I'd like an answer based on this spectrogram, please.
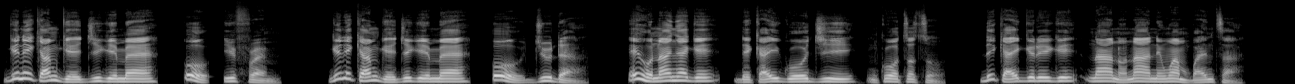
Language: Igbo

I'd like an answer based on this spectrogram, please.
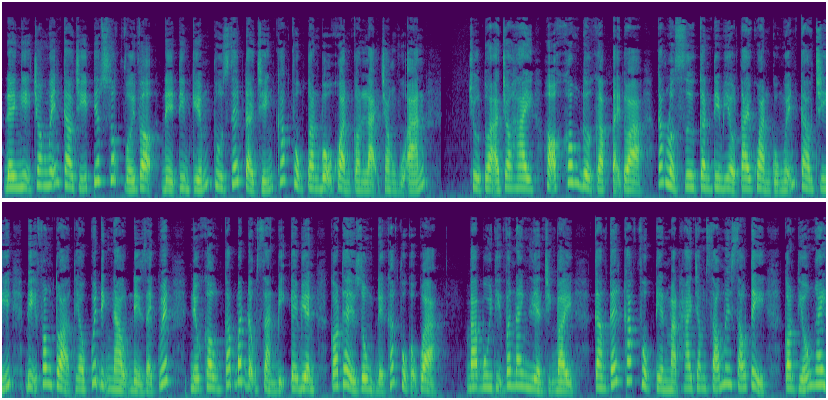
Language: Vietnamese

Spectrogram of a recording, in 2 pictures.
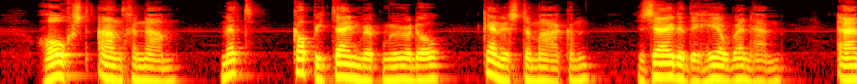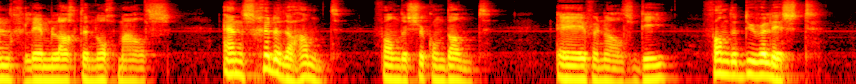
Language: Dutch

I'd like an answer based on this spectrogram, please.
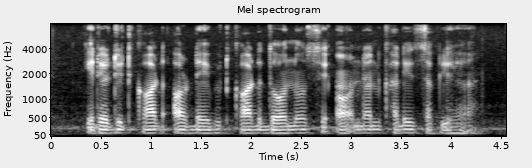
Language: Magahi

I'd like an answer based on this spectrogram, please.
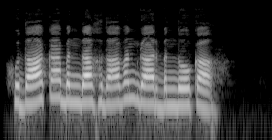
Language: Urdu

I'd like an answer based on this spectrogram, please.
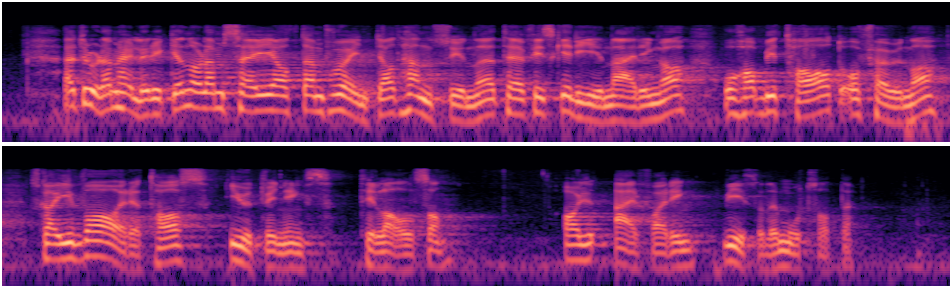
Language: Norwegian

